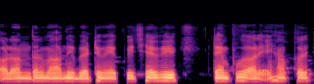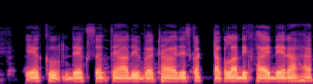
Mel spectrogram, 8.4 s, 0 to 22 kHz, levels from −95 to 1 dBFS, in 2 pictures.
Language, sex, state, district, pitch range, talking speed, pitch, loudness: Hindi, male, Bihar, Samastipur, 105-115 Hz, 210 wpm, 110 Hz, -17 LUFS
